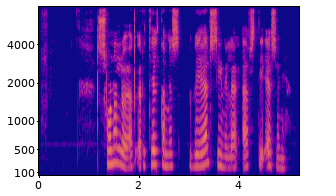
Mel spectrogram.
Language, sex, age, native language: Icelandic, female, 50-59, Icelandic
